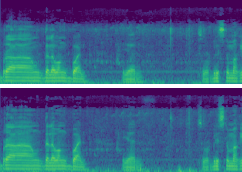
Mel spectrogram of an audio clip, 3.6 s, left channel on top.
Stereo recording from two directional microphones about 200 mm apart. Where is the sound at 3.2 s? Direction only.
15° right (ahead or behind).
